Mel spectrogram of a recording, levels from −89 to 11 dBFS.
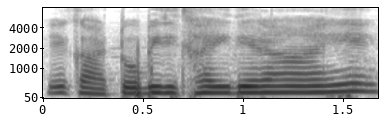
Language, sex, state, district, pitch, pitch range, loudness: Hindi, female, Bihar, East Champaran, 200 Hz, 195-205 Hz, -14 LUFS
